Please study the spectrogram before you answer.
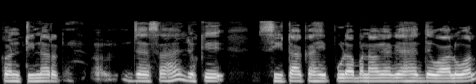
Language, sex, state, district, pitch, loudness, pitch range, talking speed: Hindi, male, Jharkhand, Garhwa, 155 Hz, -14 LUFS, 150-160 Hz, 175 wpm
